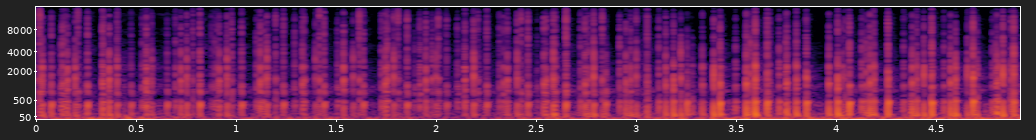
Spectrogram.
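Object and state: Cardboard snack box.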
